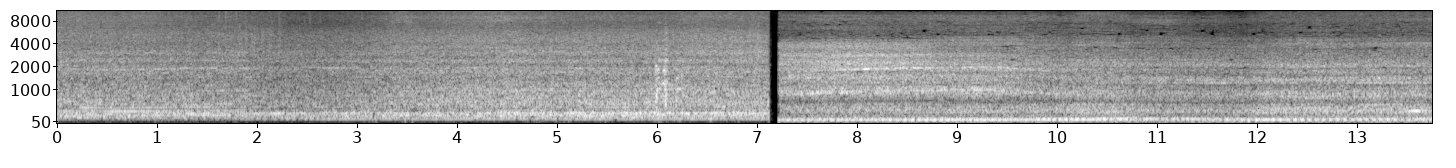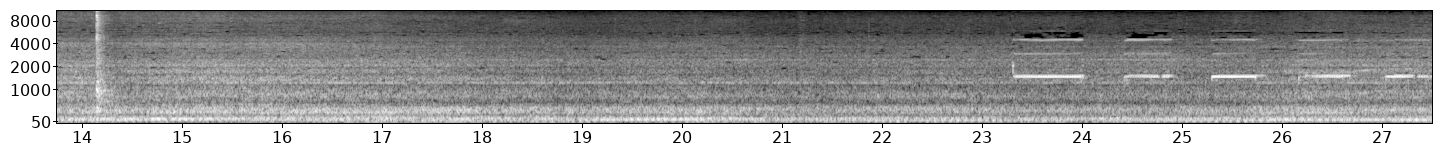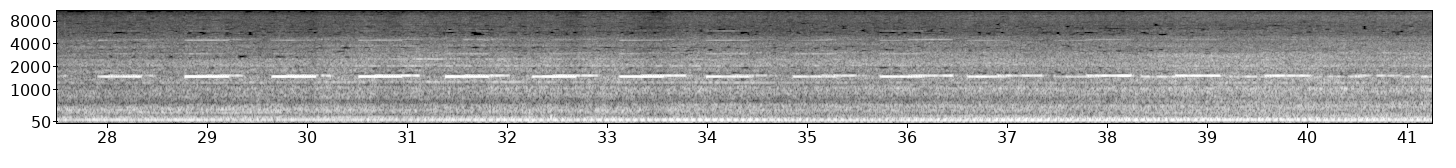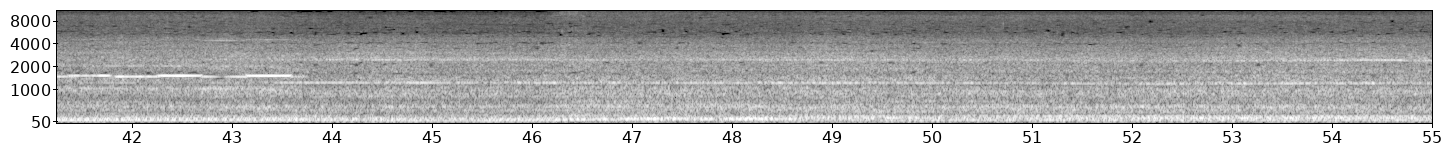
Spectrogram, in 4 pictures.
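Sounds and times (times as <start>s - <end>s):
diesel engine running: 0.0s - 55.0s
back-up alarm beeping: 23.3s - 43.7s.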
